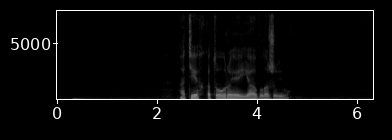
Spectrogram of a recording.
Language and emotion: Russian, sad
